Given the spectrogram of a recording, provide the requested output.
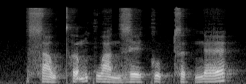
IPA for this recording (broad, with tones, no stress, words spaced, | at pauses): sa˧˩wt̪ʰə̰˧˥mkwa˧˩n ze˨˩ku˨˩p̚sə˨˩t̚ ŋɛ˨˦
